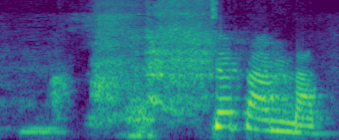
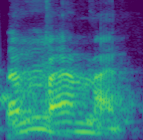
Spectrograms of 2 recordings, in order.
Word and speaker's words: Zäpämmät: Is it, how do you pronounce Zäpämmät? Like that. Okay. Zäpämmät. Yeah. Zäpämmät.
